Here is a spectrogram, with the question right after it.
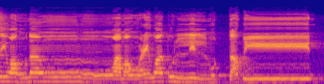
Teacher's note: نون کی زبر کو وقف کی حالت میں ساکن کر کے پڑھیں گے، اور یہاں پر وقف کی حالت میں مد عارض ہوگی، 2 سے 3 الف تک کھینچ کر پڑھیں گے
